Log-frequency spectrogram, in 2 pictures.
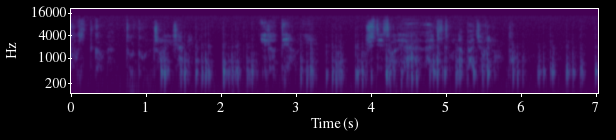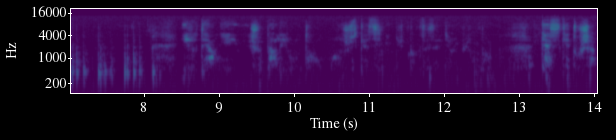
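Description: Fingertips tapping rapidly on a hard white box, a dense run of quick taps for several seconds, then slower scattered taps and handling sounds, with soft whispering.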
